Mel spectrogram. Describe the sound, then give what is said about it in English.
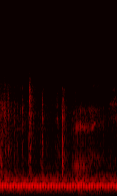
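A steady low engine drone from inside a taxicab weaving through traffic, with a few soft knocks and rattles scattered over the continuous hum. “As the taxicab weaves through traffic, you open the portable typewriter case on the floor where the driver can't see it.”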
